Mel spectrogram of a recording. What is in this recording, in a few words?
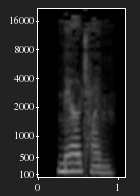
"maritime", spelling voice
